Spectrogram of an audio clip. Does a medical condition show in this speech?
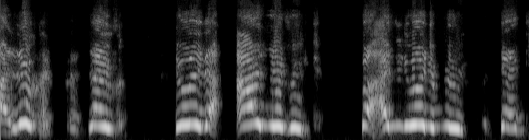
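Yes: cerebral palsy; from birth, uses wheelchair.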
